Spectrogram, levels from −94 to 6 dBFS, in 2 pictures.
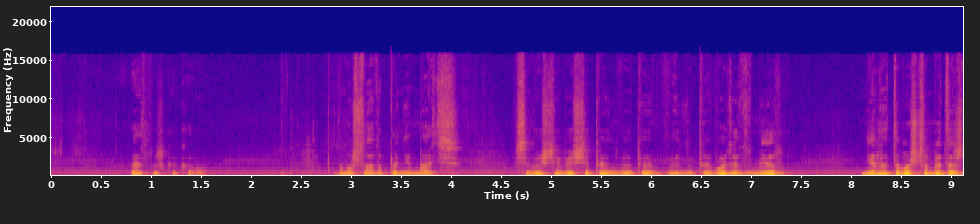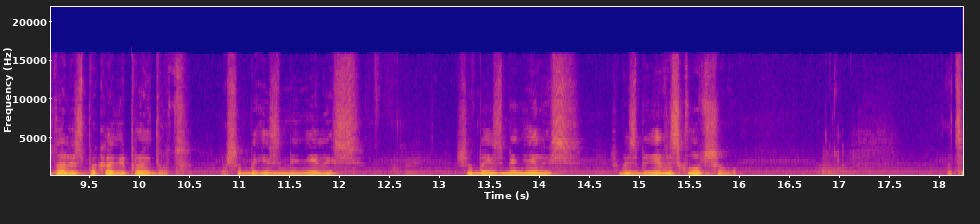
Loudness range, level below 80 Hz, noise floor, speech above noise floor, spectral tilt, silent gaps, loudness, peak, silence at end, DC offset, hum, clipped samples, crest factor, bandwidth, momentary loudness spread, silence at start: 9 LU; -72 dBFS; -48 dBFS; 28 dB; -6.5 dB/octave; none; -21 LUFS; -4 dBFS; 0 s; under 0.1%; none; under 0.1%; 20 dB; 16 kHz; 20 LU; 0.8 s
